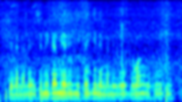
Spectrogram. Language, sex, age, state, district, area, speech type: Bodo, male, 18-30, Assam, Udalguri, rural, spontaneous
